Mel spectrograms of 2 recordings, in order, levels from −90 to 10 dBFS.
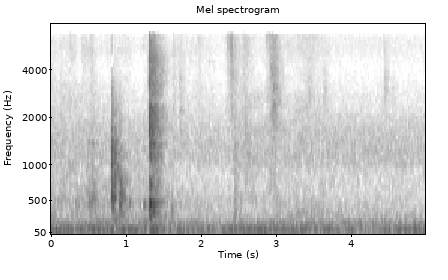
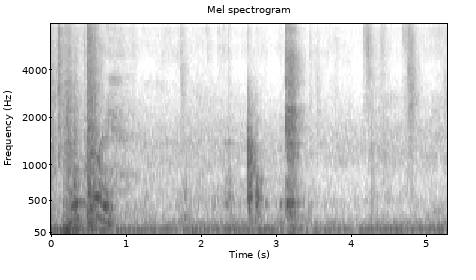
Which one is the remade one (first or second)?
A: first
